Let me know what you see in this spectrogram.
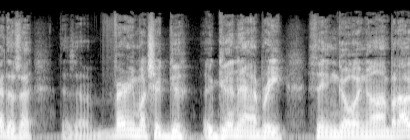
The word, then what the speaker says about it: Gnabry: And they definitely don't pronounce the G. There's a sort of a hint of it. It's like Gnabry. But definitely no Gnabry.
